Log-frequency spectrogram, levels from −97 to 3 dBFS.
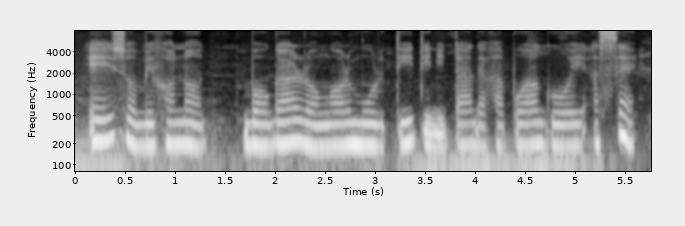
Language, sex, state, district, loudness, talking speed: Assamese, female, Assam, Kamrup Metropolitan, -13 LUFS, 105 wpm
